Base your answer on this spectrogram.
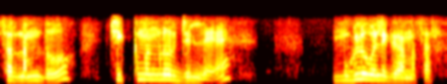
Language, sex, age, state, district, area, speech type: Kannada, male, 18-30, Karnataka, Chikkamagaluru, rural, conversation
